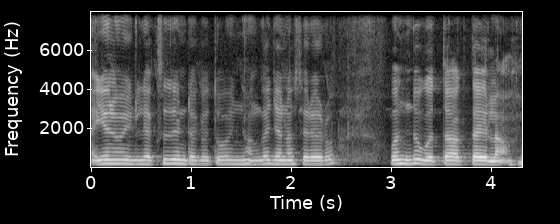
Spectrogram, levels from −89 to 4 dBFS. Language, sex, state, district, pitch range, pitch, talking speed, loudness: Kannada, female, Karnataka, Belgaum, 180-195 Hz, 185 Hz, 155 wpm, -16 LUFS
